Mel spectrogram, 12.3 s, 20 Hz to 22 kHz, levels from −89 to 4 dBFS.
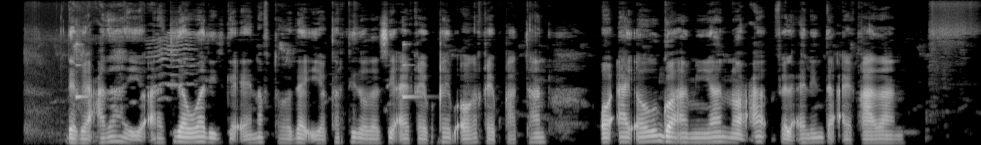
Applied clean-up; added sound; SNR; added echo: classical method Wiener filter.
